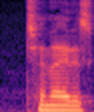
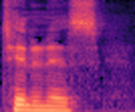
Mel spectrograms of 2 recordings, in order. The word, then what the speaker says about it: tinnitus: Again, yes, tinnitus can also be pronounced tinnitus. They're both correct.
